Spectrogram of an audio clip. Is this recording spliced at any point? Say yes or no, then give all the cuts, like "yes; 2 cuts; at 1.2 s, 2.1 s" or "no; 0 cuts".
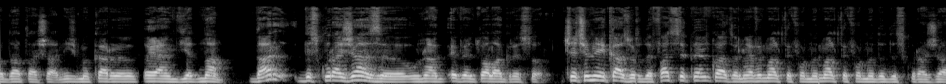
yes; 2 cuts; at 6.4 s, 8.2 s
